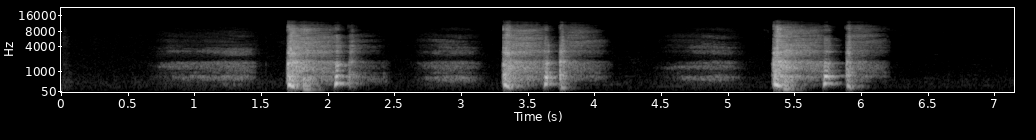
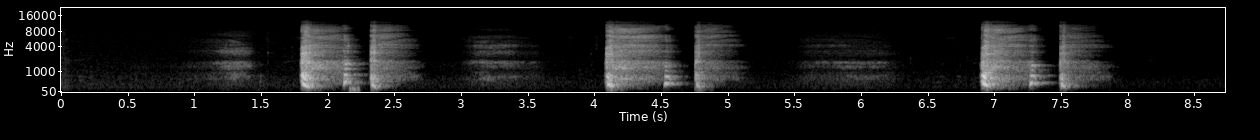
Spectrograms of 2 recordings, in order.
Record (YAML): three_cough_length: 7.2 s
three_cough_amplitude: 16123
three_cough_signal_mean_std_ratio: 0.32
cough_length: 8.7 s
cough_amplitude: 20552
cough_signal_mean_std_ratio: 0.25
survey_phase: beta (2021-08-13 to 2022-03-07)
age: 65+
gender: Female
wearing_mask: 'No'
symptom_runny_or_blocked_nose: true
smoker_status: Never smoked
respiratory_condition_asthma: false
respiratory_condition_other: false
recruitment_source: REACT
submission_delay: 2 days
covid_test_result: Negative
covid_test_method: RT-qPCR
influenza_a_test_result: Unknown/Void
influenza_b_test_result: Unknown/Void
